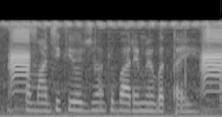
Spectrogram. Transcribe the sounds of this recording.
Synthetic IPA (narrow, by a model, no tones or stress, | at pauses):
sɐmaːd͡ʒɪkjoːd͡ʒnãkebaːɾemẽbɐt̪aːiː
